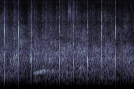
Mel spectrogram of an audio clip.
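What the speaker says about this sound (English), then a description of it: "I want to have everybody give themselves a round of applause for being here" Audience applause at a poetry slam, a steady clapping wash with scattered sharp claps and voices mixed through it.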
